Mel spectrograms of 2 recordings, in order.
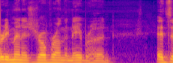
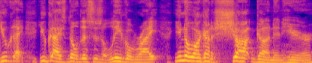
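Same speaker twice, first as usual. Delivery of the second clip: mock, scolding, yelling telling-off delivery; 3 semitones higher than usual. Retelling being caught doorbell ditching by a dude: imitating someone yelling. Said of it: "he started yelling at us".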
